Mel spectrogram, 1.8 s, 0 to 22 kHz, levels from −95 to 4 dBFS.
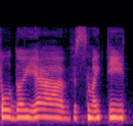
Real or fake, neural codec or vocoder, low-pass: real; none; 9.9 kHz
